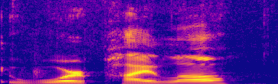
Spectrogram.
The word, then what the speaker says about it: Pylol: Sorry, War Pylol? – Yes.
